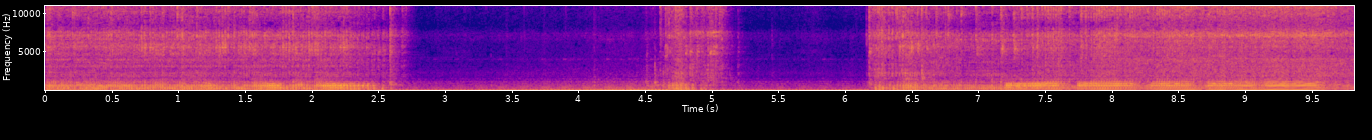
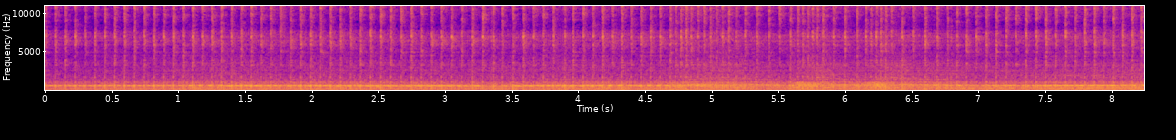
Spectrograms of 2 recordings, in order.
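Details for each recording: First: Cold two-stroke yard tool (the 210) in December keeps wanting to die: buzzing drops almost to nothing, catches, revs unevenly. Owner suspects it needs carb work from sitting; cold-stall cause unconfirmed. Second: Small two-stroke yard tool cold-started in December with only a little fresh gas, fuel dripping from an unknown leak; fired right up, quickest ever. High, steady buzz holds through a brief rev, running clean and healthy.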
